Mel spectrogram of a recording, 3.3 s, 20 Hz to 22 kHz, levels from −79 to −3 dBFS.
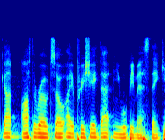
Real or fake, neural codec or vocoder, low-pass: fake; codec, 16 kHz, 0.9 kbps, LongCat-Audio-Codec; 7.2 kHz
